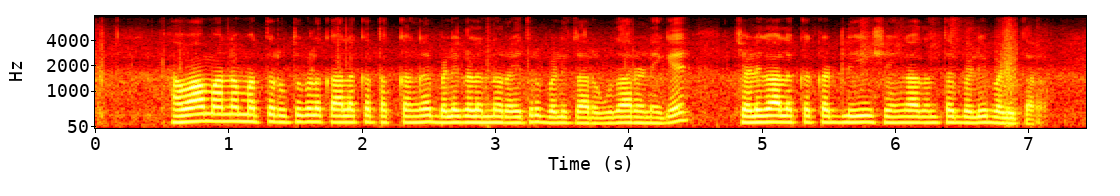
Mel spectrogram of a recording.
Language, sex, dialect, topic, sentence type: Kannada, male, Dharwad Kannada, agriculture, statement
